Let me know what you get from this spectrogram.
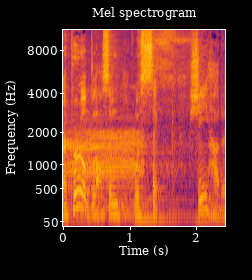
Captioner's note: cow moos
